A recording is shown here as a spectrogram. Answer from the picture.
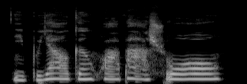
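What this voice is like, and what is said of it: Quiet whispered speech. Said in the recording (Chinese): “小声的说”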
